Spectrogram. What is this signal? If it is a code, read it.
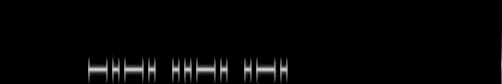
Morse code, heard as a keyed tone, about 20 wpm, 700 Hz. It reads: CFR
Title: USA Call Sign Postfixes - 3 Letters 20wpm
